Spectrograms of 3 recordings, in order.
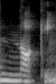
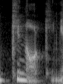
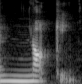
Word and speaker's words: knocking: É, não pronuncia o K, tá? Então é knocking, não kinoking, é knocking.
